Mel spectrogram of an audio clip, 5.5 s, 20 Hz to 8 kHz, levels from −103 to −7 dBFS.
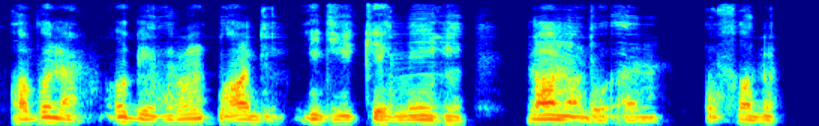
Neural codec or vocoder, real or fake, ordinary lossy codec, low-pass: codec, 44.1 kHz, 3.4 kbps, Pupu-Codec; fake; none; 7.2 kHz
